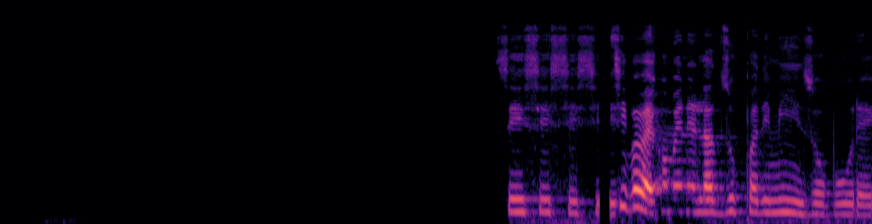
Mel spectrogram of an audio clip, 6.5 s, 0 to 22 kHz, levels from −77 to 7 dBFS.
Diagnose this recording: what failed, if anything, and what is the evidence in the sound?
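Speech fades out within 3 ms at 4.50 s and returns at 4.65 s: a digital broadcast dropout, the receiver muting what fits two failed frames.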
